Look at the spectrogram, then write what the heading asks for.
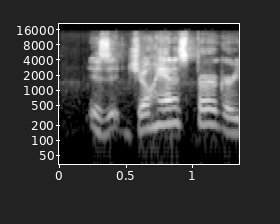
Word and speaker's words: Johannesburg: Am I pronouncing it right? Is it Johannesburg or Johannesburg? Johannesburg. Johannesburg.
